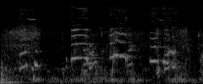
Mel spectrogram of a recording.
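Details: Six-week-old Staffordshire Bull Terrier puppies of the 54th litter at Staffordland, recorded 11 December 2023, give thin high whimpers and yips in three or four short wavering bursts, with quiet French speech nearby.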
